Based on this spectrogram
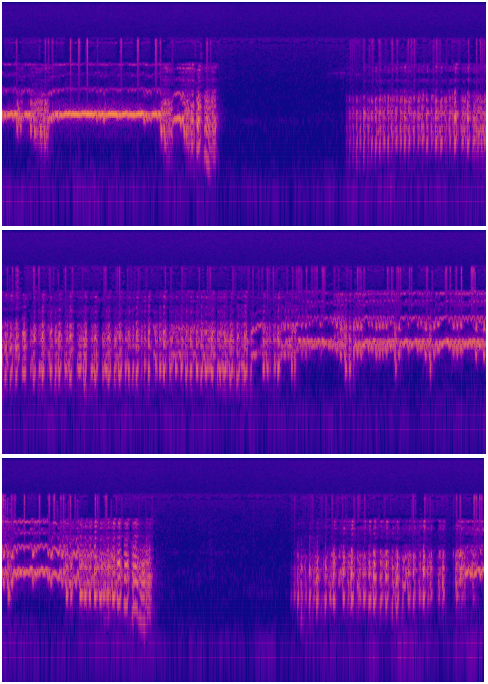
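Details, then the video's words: A hen in a coop fussing at another hen that is trying to lay an egg, captured by a camera inside the coop; long, loud, raspy calls with a steady nasal tone, broken by two short silences. "Funny Chickens sounds"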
